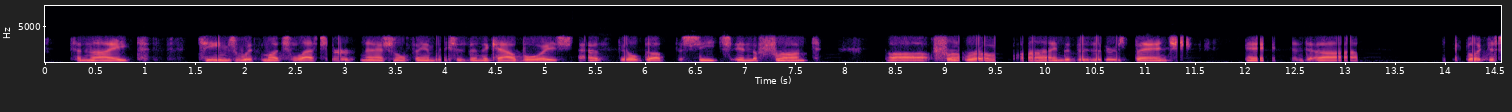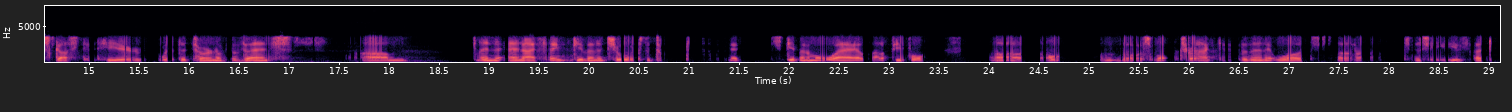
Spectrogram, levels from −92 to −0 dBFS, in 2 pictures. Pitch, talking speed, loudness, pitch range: 135 Hz, 135 wpm, -29 LUFS, 125-145 Hz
